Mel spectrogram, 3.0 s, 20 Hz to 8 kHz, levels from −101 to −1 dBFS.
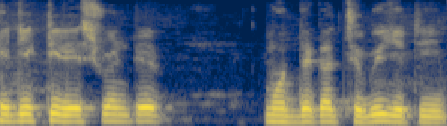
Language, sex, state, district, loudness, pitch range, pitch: Bengali, male, West Bengal, Dakshin Dinajpur, -14 LUFS, 145-160 Hz, 155 Hz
